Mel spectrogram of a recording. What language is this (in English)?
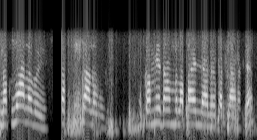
Maithili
